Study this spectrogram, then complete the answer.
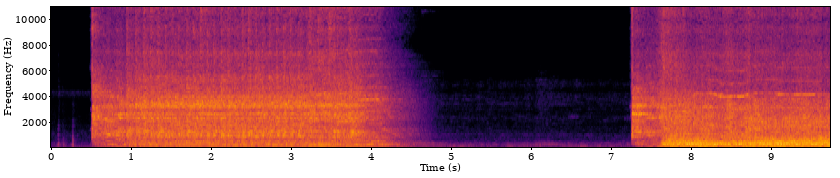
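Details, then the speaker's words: Truck engine, start with the radiator filled and bled, before a break-in drive for the rings: it catches, runs steady, fades out, then restarts and settles into an even run with no knocks; healthy. "So, we're going to start it up, let it run for a few couple minutes maybe. um make sure nothing's wrong"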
